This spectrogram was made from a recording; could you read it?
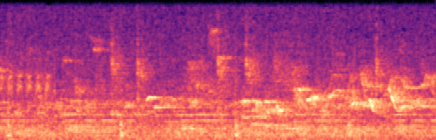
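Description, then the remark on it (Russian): Several birds call and chirp in quick, overlapping bursts above a steady wash of outdoor background noise, moderately loud and continuous, with no one speaking. “Направьте внимание на звук криков птиц.”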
